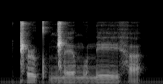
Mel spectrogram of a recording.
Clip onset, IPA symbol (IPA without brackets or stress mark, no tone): ǁ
